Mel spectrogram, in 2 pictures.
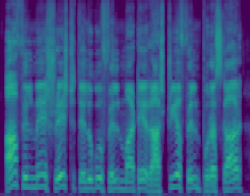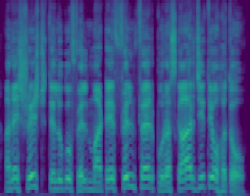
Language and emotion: Gujarati, neutral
